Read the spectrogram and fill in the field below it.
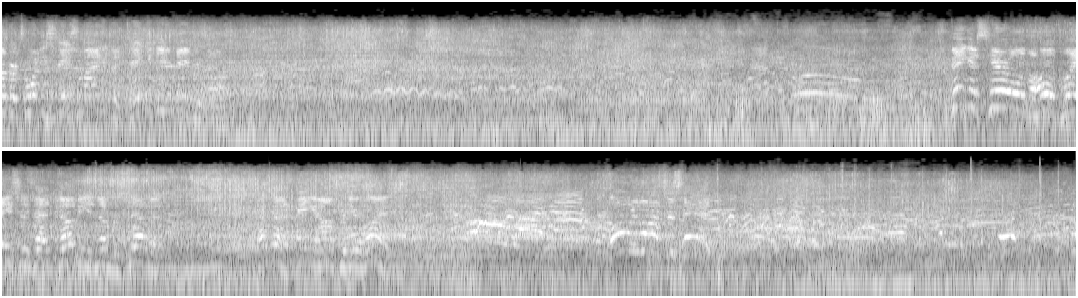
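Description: Car engines roar as cars race around a dirt track.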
